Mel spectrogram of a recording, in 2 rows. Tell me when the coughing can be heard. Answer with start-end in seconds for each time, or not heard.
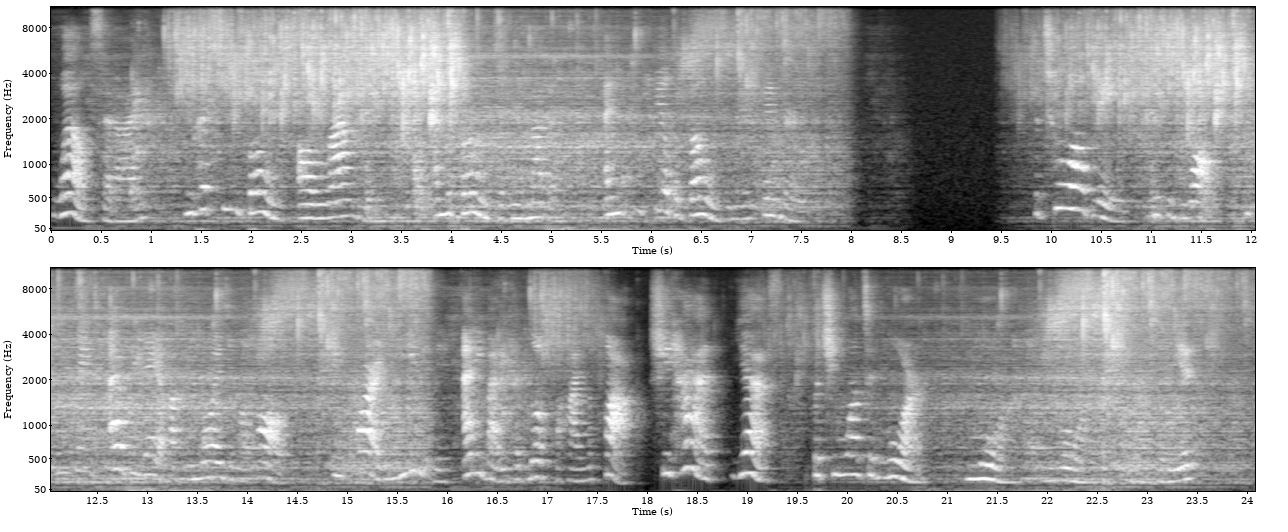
not heard.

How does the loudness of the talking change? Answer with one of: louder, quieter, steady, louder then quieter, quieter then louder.
steady.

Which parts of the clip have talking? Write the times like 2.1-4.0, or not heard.
0.0-7.7, 9.8-23.6.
